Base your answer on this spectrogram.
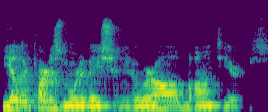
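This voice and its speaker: A man with a Spanish accent speaks in a monotone, flat intonation. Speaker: district public image volunteer. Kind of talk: presentation.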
